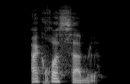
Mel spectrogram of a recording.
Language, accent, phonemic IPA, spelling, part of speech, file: French, France, /a.kʁwa.sabl/, accroissable, adjective, LL-Q150 (fra)-accroissable.wav
- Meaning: increasable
